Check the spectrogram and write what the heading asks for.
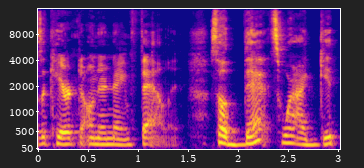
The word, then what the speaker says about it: Fallon: My name is Fallon, but it's pronounced Fallon. People say.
